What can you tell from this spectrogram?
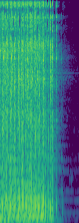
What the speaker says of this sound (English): I got the tool on the fan clutch and that going up to the air hammer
